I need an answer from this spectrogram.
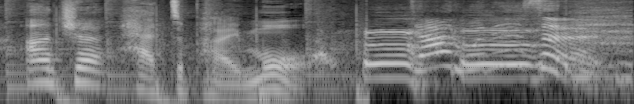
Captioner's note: sobs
